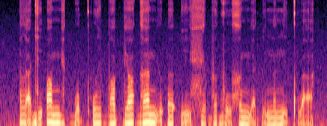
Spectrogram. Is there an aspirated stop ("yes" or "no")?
no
